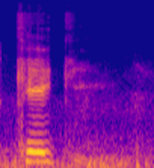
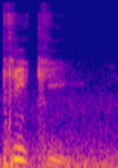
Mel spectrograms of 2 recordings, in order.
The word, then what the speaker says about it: Kakei: to pronounce my name it's kakei not Kiki kakei so ladies and gentlemen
